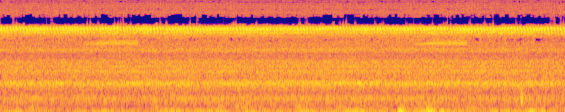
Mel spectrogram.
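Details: Crickets inside a bearded dragon vivarium housing a pet bearded dragon named Diego, at feeding time: a steady, unbroken high-pitched trill with two faint short whistled notes and a low rumble underneath.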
